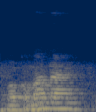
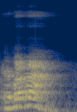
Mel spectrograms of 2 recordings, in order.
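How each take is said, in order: First: It is said in a soft, gentle Jakarta manner. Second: It is said in a harsh, loud Siantar manner.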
